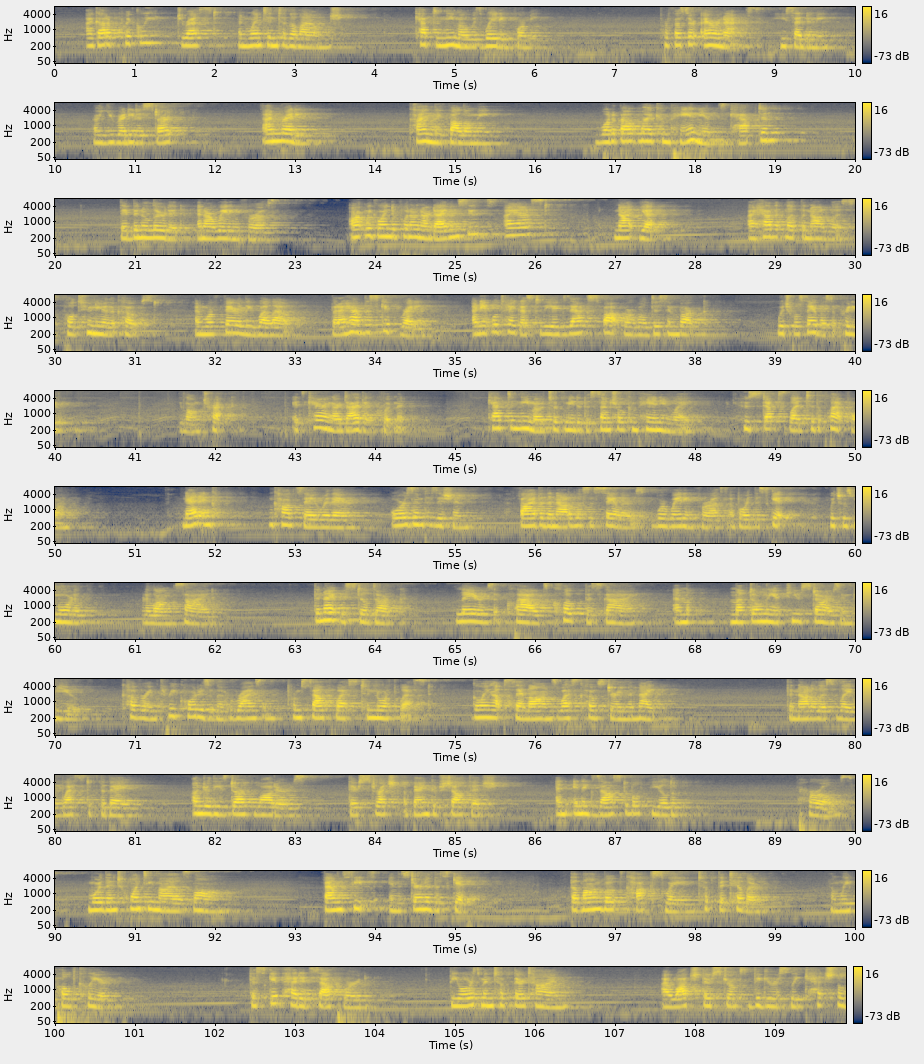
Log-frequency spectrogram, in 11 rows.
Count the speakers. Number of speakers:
one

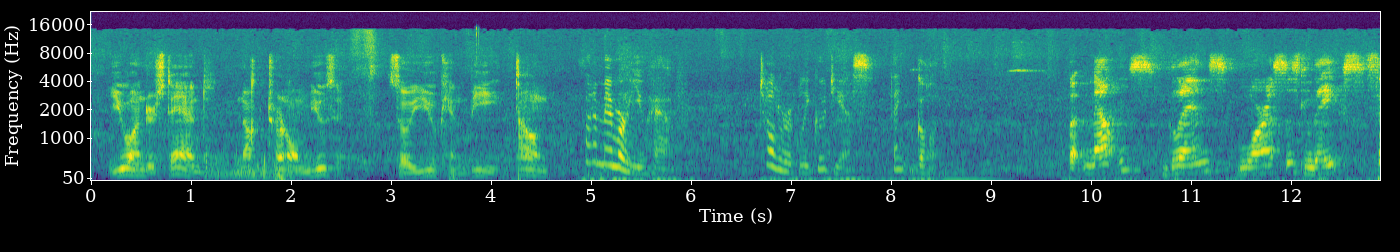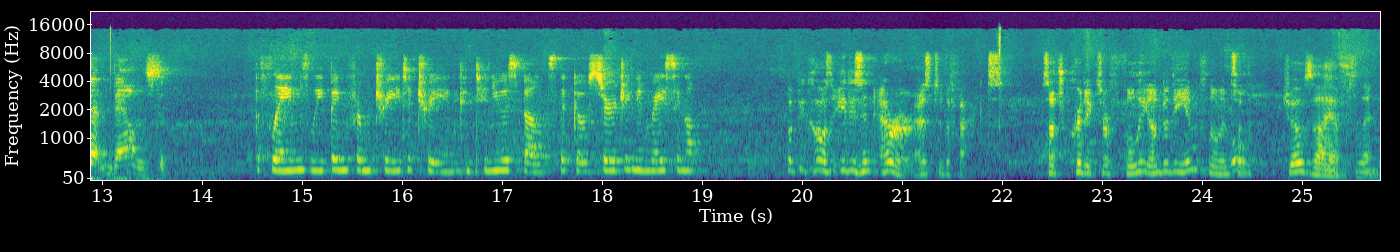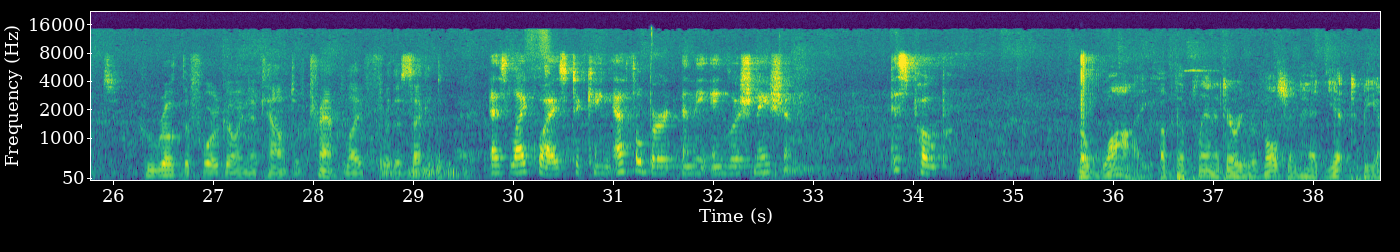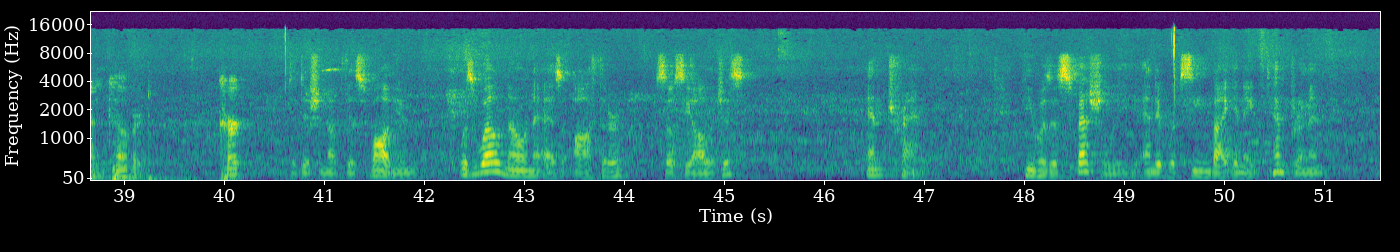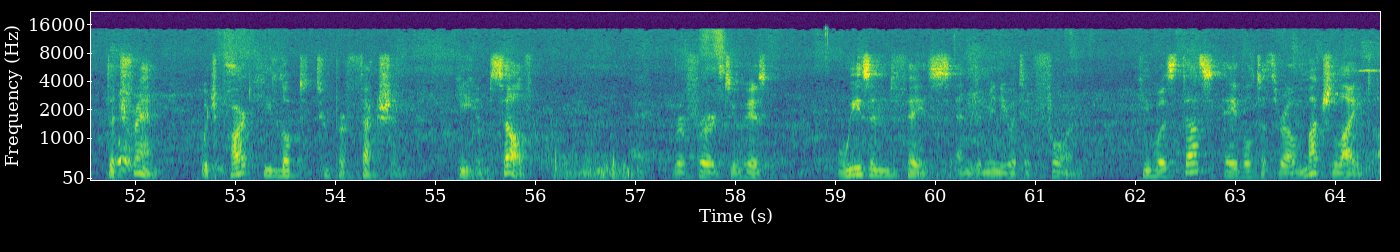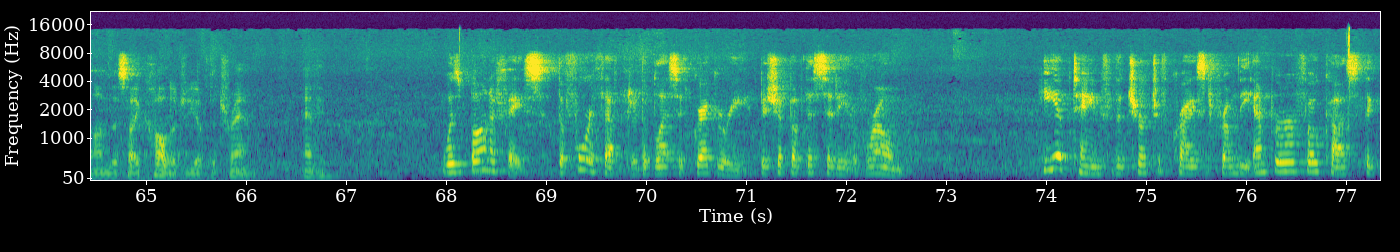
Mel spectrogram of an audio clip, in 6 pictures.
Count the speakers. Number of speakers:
eight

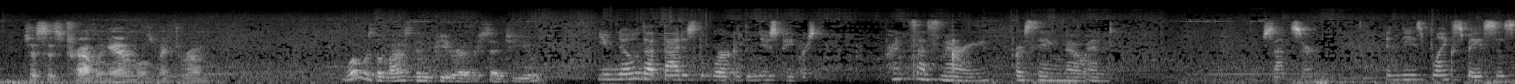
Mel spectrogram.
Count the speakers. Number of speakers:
four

